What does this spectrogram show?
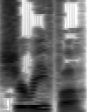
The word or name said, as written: sharifah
